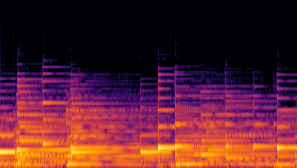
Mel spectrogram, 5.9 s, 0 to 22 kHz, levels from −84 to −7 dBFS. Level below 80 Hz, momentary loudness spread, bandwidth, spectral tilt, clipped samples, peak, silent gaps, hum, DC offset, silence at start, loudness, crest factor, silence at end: -40 dBFS; 9 LU; 4.8 kHz; -10 dB/octave; under 0.1%; -6 dBFS; none; none; under 0.1%; 0 s; -21 LUFS; 14 dB; 0 s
